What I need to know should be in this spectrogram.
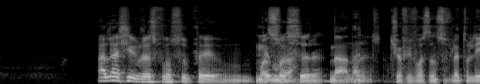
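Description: A middle-aged man speaks into a close microphone.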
